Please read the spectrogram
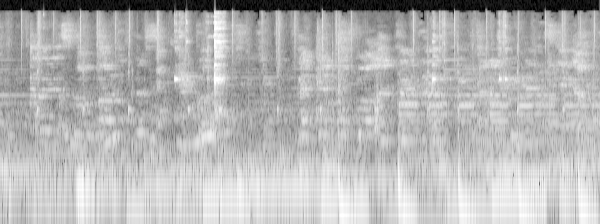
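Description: Forks clinking against plates and dishes, with a sharp clink about two seconds in, over background music with a steady bass line and a low beat in the second half.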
